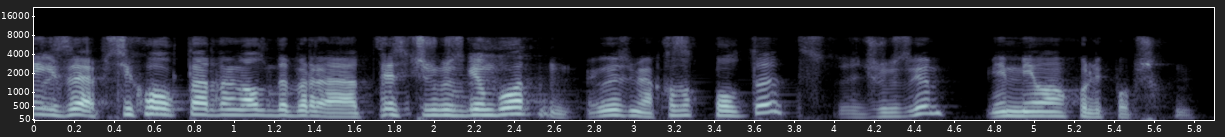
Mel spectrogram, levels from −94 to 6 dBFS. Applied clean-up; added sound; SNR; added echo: neural mask model DeepFilterNet 3.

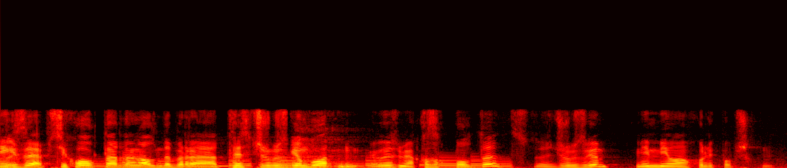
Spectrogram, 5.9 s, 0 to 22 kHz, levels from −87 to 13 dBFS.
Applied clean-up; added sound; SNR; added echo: none; Piano; 13 dB; none.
